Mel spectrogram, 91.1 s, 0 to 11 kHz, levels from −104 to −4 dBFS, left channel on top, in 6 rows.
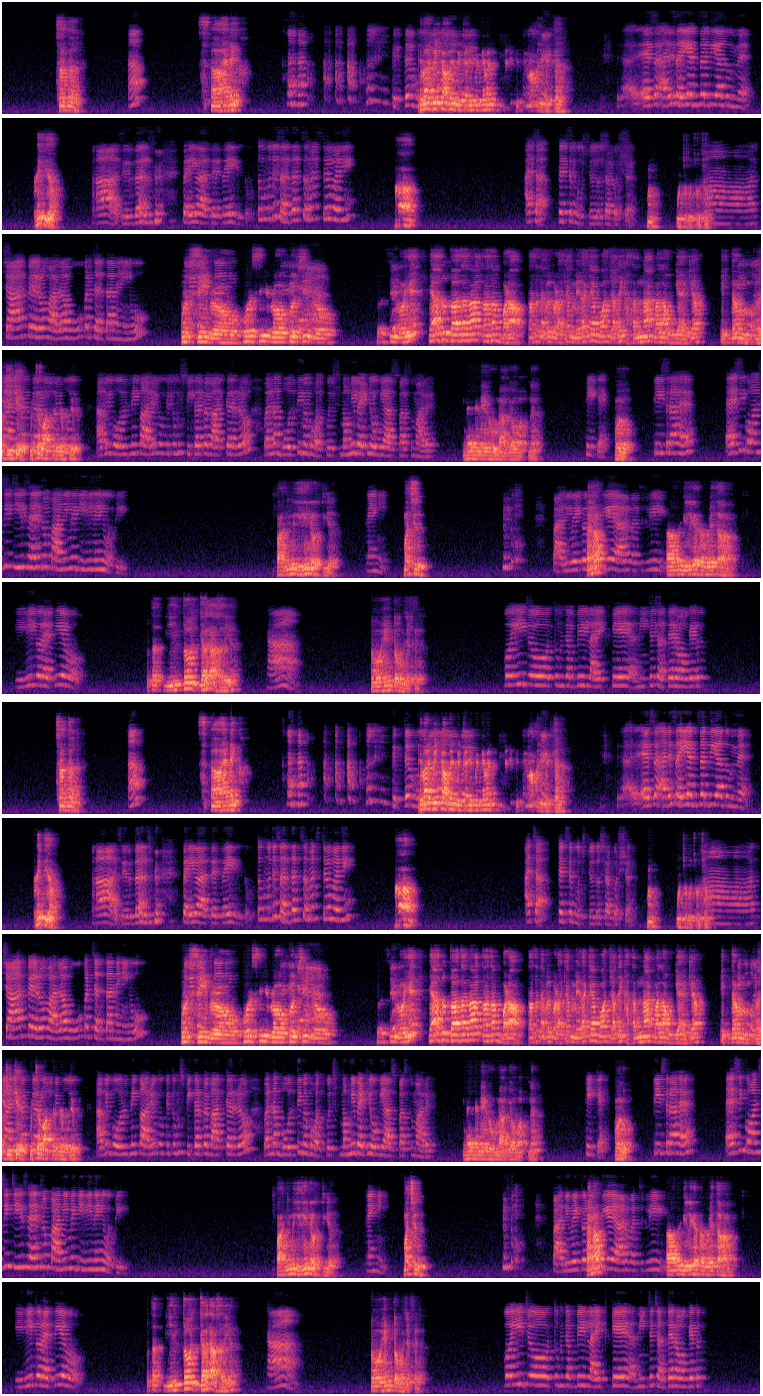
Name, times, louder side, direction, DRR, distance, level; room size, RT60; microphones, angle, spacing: voice 1, 1.1-1.6 3.9-4.8 8.3-9.8 10.5-11.2 15.8-16.3 23.0-23.4 28.1-28.2 28.7-29.3 33.9-36.9 37.9-38.6 38.9-44.3 44.7-46.0 46.2-47.0 54.8-56.3 57.8-58.1 66.2-67.4 68.8-69.1 72.4-72.7 74.0-75.3 78.9-80.6 83.3-84.3, right 2 dB, 45° right, 5 dB, 5.5 m, -25 dB
voice 2, 5.7-6.0 6.9-7.0 7.3-9.4 9.9-10.1 10.4-11.1 12.3-14.9 17.0-22.1 25.6-26.0 26.3-27.8 29.2-33.1 34.0-35.0 35.8-36.8 38.1-38.4 45.1-47.1 47.4-54.1 57.2-57.6 58.6-59.3 60.0-63.2 68.0-68.4 70.7-71.1 71.8-74.0 76.2-77.4 81.2-81.8 85.9-89.9, right 3 dB, 70° right, 3 dB, 6.9 m, -39 dB
26.0 x 12.0 x 2.2 m, 0.28 s
head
